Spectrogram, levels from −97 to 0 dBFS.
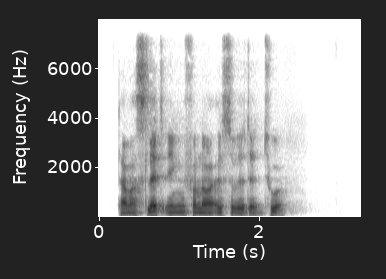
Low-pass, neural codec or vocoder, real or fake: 7.2 kHz; codec, 16 kHz in and 24 kHz out, 1 kbps, XY-Tokenizer; fake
